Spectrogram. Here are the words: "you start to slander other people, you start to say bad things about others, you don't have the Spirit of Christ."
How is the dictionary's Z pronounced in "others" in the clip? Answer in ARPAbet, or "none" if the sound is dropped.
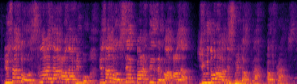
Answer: none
